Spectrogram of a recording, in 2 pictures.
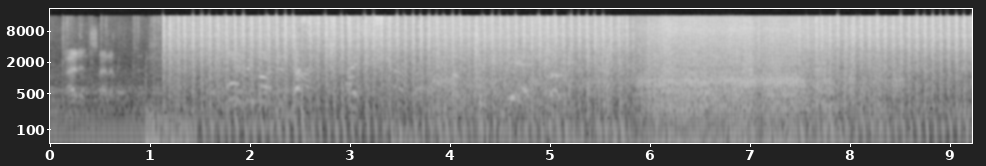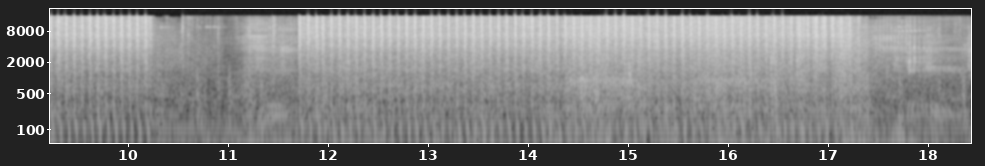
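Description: Rifles fire in rapid, loud bursts close by.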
